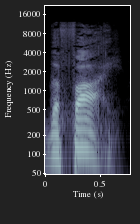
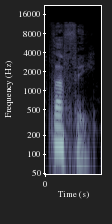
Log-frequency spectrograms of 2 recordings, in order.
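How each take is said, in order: First: It is said as two words, 'the fie'. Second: It is said as one word, 'thuffy'. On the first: This is how the written username reads. "His username there is The Phi" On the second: This is how the username's owner says it. "although he pronounces it Thuffy"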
